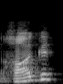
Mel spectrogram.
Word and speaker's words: Hauge: And how you pronounce his name? Hauge? Hauge.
